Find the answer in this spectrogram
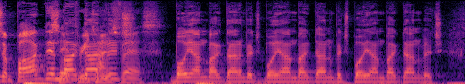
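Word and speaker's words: Bojan: bull gum how do you say that name boyan boyan yeah i say the last name bandage bogdanovic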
